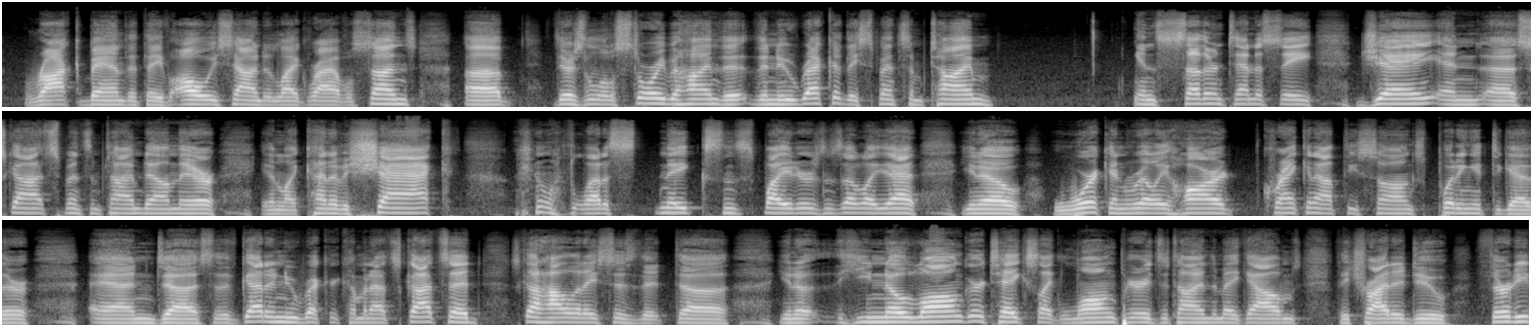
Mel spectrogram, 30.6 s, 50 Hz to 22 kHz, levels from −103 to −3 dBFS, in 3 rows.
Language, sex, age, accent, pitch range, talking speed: English, male, 40-59, American, 150-185 Hz, 195 wpm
